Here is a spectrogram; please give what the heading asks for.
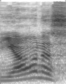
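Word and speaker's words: Jānis: But interesting thing about Giannis, amongst many, many, is he is Latvian, and Giannis is spelled Janis.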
